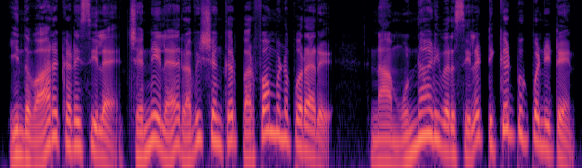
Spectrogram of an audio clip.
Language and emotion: Tamil, happy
